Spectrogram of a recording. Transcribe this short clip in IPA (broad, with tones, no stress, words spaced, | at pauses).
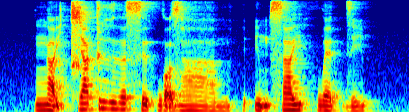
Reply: ŋa̰˧˨jt͡ɕa˦˥k̚ɣɨ˧ə̯ sɨ̰˧˨hwɔ̰˧˨za̤ː˨˩m | ʔḭ˧˨msa˧j hwɛ˨˩t̚zi˨˩p̚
